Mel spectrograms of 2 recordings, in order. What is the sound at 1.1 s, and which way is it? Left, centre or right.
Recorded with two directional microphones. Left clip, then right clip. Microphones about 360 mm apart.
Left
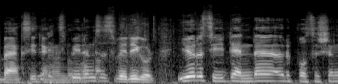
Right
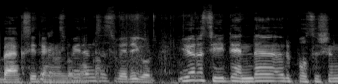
Speech, left.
